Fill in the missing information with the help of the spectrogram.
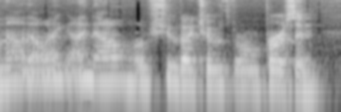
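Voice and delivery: mock the patient who slipped up; flustered patient. Group member correcting herself, flustered.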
